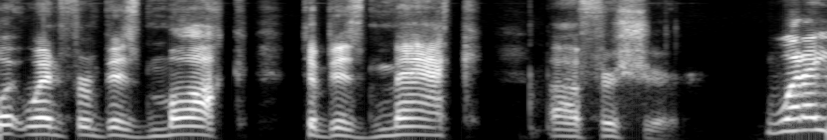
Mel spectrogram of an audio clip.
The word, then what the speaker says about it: Bismack: at the very beginning the pronunciation guide clearly said bismarck biamo and now it is updated to bismack but nobody i mean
